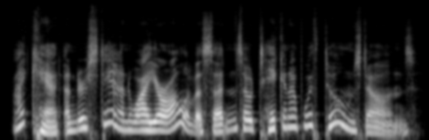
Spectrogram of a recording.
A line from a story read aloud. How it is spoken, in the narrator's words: grumbled Cuffy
